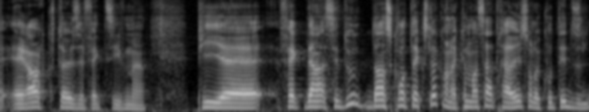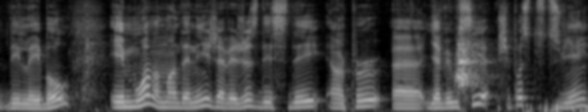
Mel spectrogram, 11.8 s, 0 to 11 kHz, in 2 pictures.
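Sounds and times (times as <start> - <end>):
speech: 0.0 - 11.7
dog barking: 10.4 - 10.9.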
